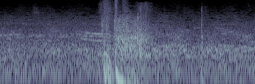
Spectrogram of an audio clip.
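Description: A basketball swishes through a net.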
